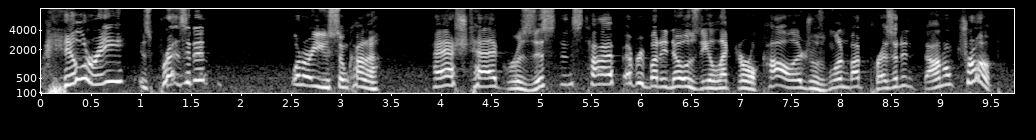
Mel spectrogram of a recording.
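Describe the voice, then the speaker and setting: A man's voice: very high-pitched, expressive, normal speed, fairly bright tone, full character voice. A man playing a bewildered, frantic everyman in a radio-play parody, stammering and full of old-fashioned folksy exclamations. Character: frantic, bewildered everyman in an alternate Christmas reality.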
